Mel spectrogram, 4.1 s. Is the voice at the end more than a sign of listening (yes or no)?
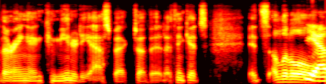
yes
